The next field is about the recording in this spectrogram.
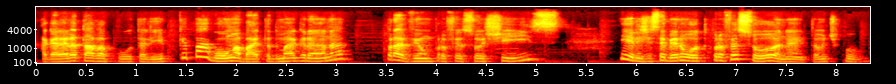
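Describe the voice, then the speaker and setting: Higher-voiced Brazilian co-host. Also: male voice, sing-song, a little fast, breathy edge, soft background music. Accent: Brazilian Portuguese. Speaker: podcast co-host. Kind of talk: casual chat.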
